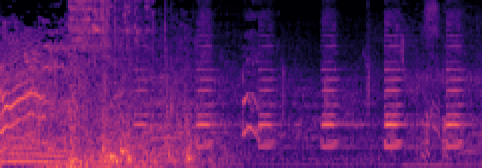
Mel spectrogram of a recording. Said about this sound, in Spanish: Ha roto el parachoques del coche de al lado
